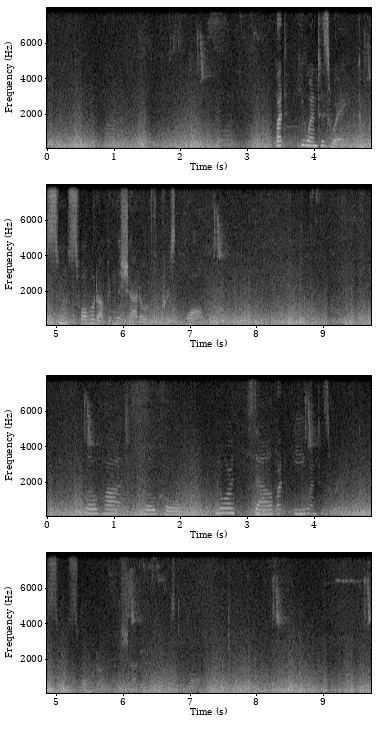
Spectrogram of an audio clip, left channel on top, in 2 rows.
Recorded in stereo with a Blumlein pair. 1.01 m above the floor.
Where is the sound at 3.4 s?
35° left.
